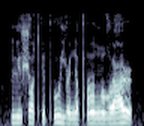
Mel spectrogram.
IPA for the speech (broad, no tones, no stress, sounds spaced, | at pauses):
lʲ u ʃ ɔ tʼ ɪ pʼ u j ə˞ n ʌ pʼ ɑ̃ ŋ ɔ̃ ʁʷ ə˞ ʕ ə˞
